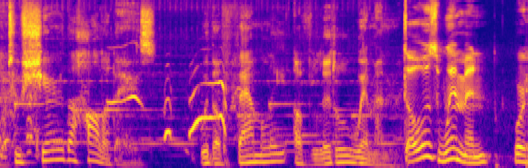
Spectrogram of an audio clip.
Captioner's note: whoops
